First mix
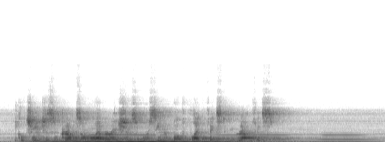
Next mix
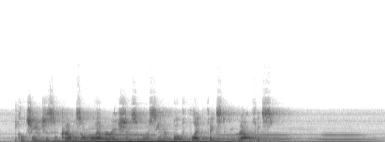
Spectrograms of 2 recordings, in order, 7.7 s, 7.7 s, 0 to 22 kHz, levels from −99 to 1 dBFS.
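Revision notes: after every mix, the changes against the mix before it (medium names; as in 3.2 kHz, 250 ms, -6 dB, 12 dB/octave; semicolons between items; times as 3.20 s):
speech: send -6.0 dB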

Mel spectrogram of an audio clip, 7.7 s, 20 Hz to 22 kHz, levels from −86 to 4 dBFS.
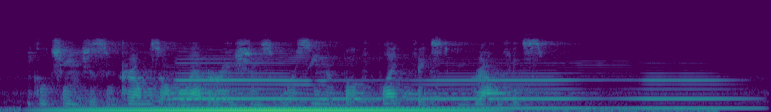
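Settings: speech -11.5 dB; first sound: send off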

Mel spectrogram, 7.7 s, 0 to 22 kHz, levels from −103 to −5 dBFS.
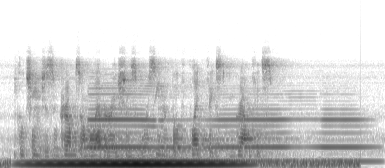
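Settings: first sound +10.5 dB; master: add bass shelf 67 Hz -5 dB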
